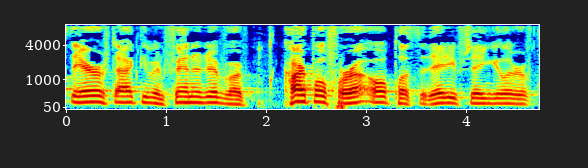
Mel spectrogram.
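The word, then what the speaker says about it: karpophoreō: K-A-R-P-O P-H-O-R-E long O. Carpo phareo.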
